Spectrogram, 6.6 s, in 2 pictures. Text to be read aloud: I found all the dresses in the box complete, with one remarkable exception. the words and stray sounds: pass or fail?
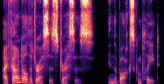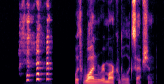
fail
